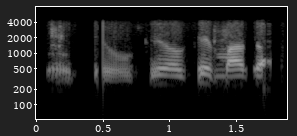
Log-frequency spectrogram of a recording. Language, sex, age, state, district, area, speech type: Telugu, male, 18-30, Telangana, Siddipet, rural, conversation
